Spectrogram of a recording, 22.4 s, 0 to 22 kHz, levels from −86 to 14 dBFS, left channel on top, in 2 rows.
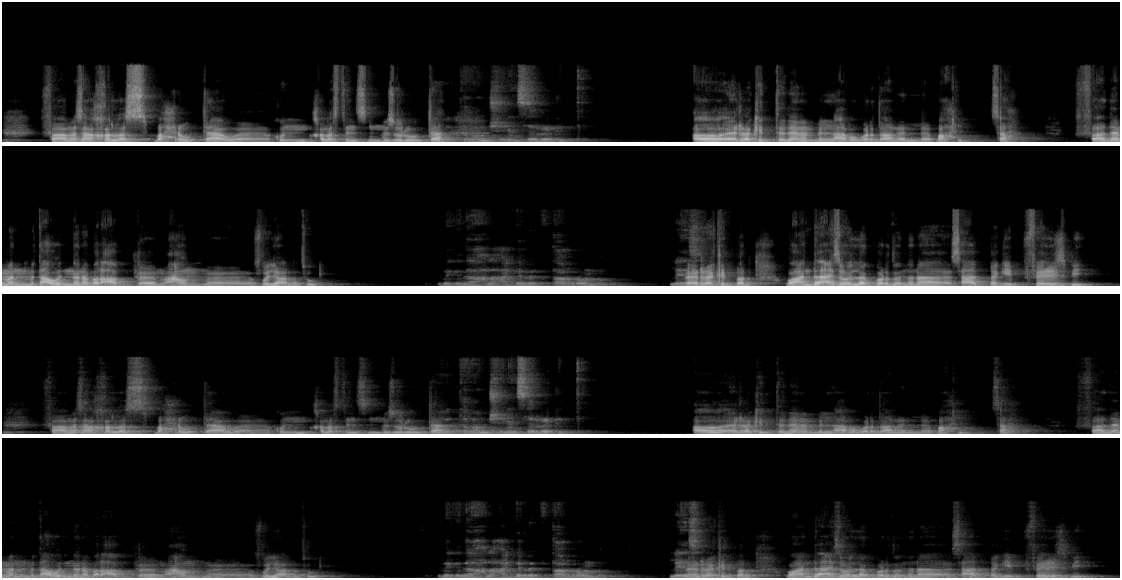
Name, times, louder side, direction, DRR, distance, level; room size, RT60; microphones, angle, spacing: voice 1, 0.0-4.5 6.9-9.5 9.9-10.2 10.8-14.4 18.0-22.0, left 7 dB, 80° left, 12 dB, 0.3 m, -25 dB
voice 2, 4.2-5.7 15.5-17.2 17.9-18.2, right 2 dB, 55° right, 1 dB, 0.6 m, -38 dB
8.5 x 6.8 x 2.4 m, 0.81 s
head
